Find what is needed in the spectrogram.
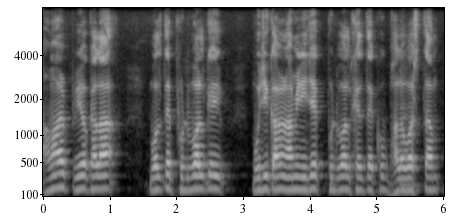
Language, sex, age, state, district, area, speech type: Bengali, male, 60+, West Bengal, South 24 Parganas, urban, spontaneous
